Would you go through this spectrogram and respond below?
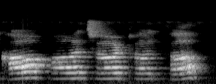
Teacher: महाप्राण हो गया। विवार श्वास अघोष और इसका बाह्य प्रयत्न महाप्राण होगा।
